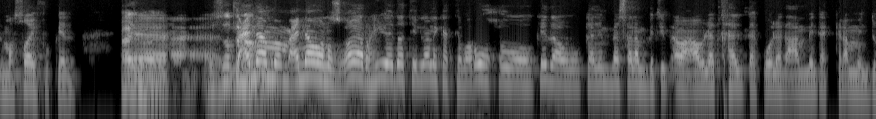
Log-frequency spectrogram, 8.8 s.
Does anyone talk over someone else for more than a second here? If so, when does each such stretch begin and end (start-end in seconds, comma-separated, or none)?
1.2-2.8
